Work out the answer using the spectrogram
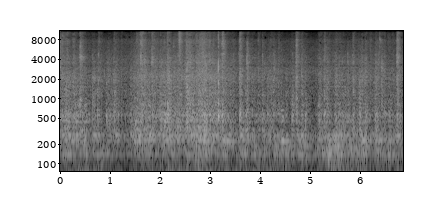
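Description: Rain falling steadily, with many sharp close taps of drops on the window glass, swelling a little about two to three seconds in.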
